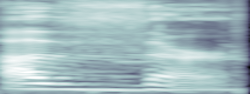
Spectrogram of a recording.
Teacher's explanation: other the main issue here will be th for most people feeling your tongue coming out and vibrating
